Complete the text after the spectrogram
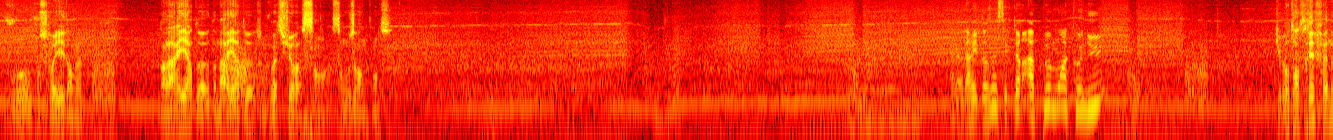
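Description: A race car engine drones steadily, rising and falling as it shifts gears.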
